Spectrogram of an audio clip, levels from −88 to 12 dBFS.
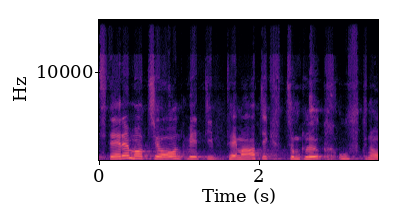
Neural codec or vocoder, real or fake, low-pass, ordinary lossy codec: none; real; 14.4 kHz; Opus, 16 kbps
